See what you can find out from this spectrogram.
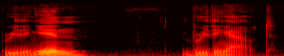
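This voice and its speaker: Low-voiced man guiding a meditation. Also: big pitch swings, slow, creaky, mellow. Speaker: meditation guide. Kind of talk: guided meditation, informal and conversational.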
